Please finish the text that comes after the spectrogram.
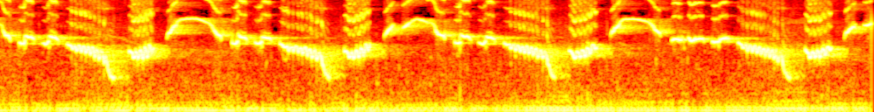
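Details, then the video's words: Caged white-rumped shama singing wild-style song, used for training caged birds: loud repeated whistled phrases swooping down then up, about one phrase per second, in a small room. "LUYỆN CHOÈ LỬA HÓT GIỌNG RỪNG"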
